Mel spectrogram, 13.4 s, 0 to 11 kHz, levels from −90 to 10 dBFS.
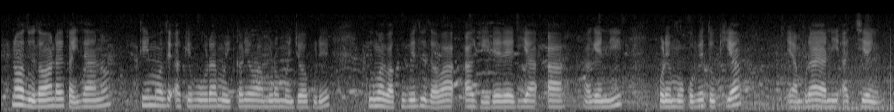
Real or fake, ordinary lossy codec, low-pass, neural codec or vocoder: real; AAC, 64 kbps; 7.2 kHz; none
